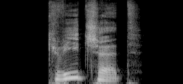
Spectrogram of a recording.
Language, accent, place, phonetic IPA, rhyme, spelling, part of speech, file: German, Germany, Berlin, [ˈkviːt͡ʃət], -iːt͡ʃət, quietschet, verb, De-quietschet.ogg
- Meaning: second-person plural subjunctive I of quietschen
